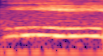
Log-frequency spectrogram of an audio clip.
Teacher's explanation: the front of the tongue is raised to a height slightly below and behind the closed front position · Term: long e sound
